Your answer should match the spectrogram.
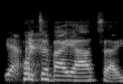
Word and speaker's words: Vallarta: Puerto Vallarta, yeah. It's actually, Vallarta is because the two Vallarta. L's is with a ya. They pronounce a double Vallarta. L as a ya, so it's Vallarta.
